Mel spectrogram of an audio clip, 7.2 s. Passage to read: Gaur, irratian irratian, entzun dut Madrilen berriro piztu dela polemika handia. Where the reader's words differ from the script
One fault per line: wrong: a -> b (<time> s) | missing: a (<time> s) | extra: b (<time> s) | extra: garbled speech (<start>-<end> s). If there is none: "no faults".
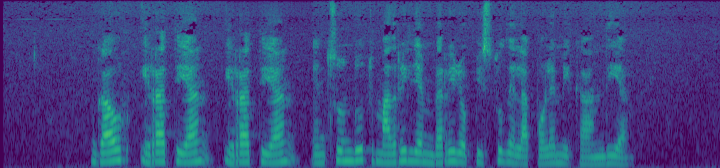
no faults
